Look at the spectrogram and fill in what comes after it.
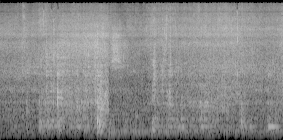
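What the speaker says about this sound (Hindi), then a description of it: "दही भी डाल के मैंने भून लिया है पायों को" Mutton trotters fry with yogurt in a pan, a dense continuous sizzle with stirring scrapes and clatters rising over it at intervals.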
